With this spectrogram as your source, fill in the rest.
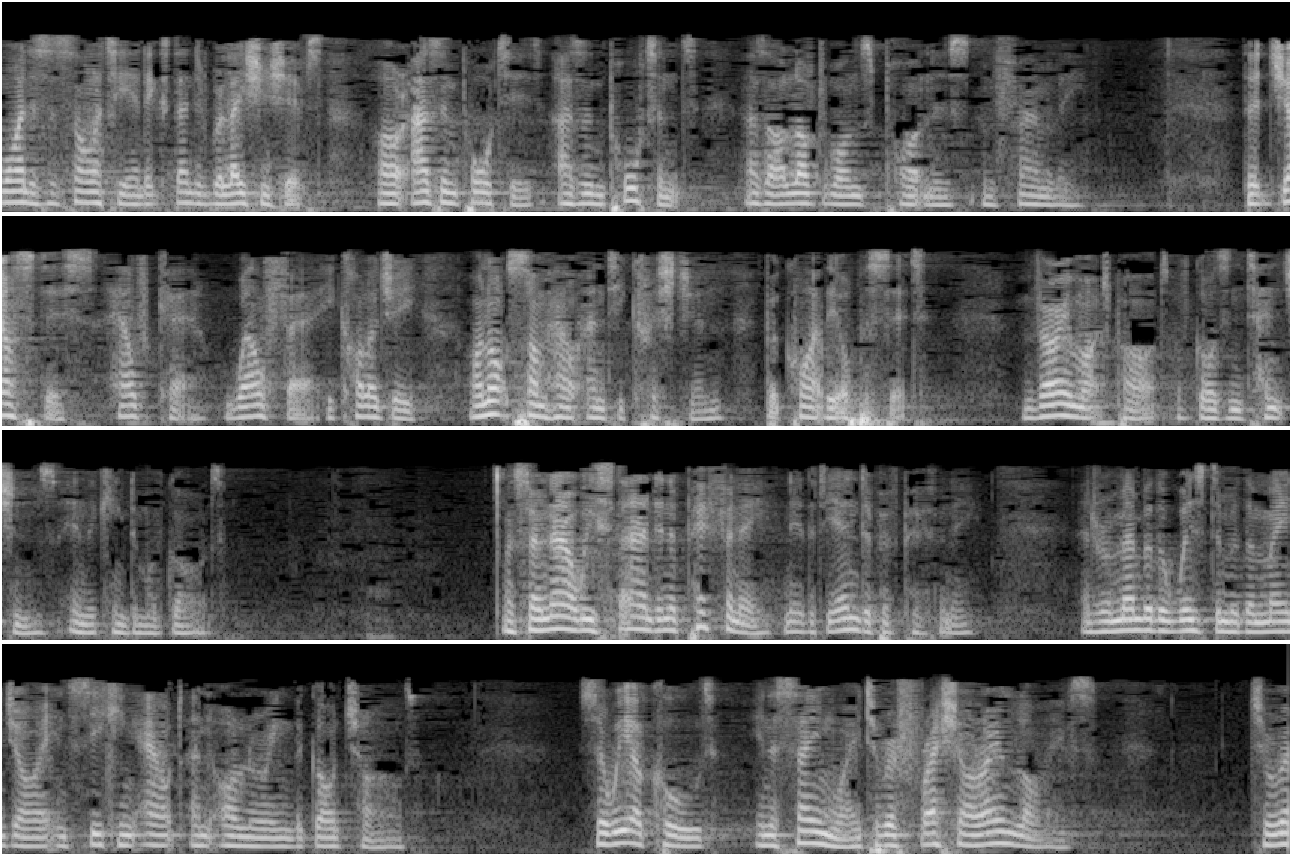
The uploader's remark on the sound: recorded at the Moot Eucharist in Epiphany 2012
